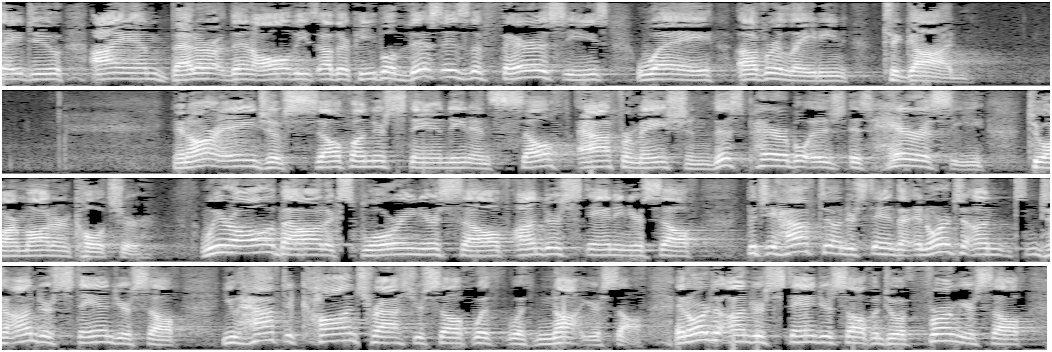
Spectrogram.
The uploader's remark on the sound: Sunday morning sermon audio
